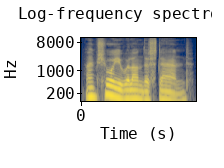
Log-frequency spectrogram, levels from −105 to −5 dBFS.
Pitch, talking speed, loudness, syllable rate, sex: 125 Hz, 235 wpm, -16 LUFS, 5.6 syllables/s, male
